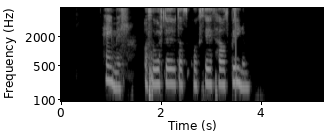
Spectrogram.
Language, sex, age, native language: Icelandic, female, 20-29, Icelandic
